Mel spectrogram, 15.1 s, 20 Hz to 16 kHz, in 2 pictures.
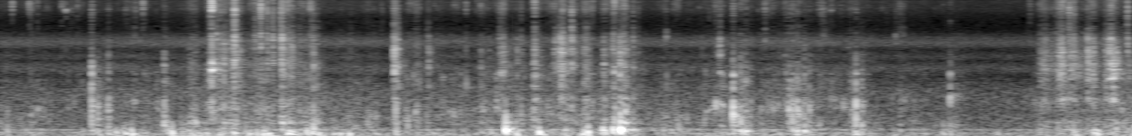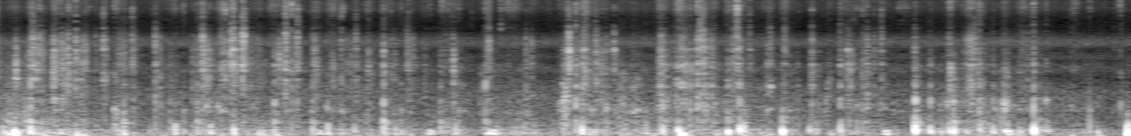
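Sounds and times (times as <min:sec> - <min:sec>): dog crunching kibble: 0:00.0 - 0:15.0
kibble clicking against plastic bowl: 0:00.6 - 0:05.8, 0:06.9 - 0:14.7.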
